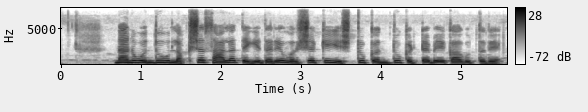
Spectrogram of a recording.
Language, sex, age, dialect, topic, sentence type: Kannada, female, 51-55, Coastal/Dakshin, banking, question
